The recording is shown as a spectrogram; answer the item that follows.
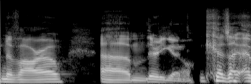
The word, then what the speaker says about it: Navarro: Rafa Navajo is the Brazilian Portuguese way of. I call him Rafa Navarro.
